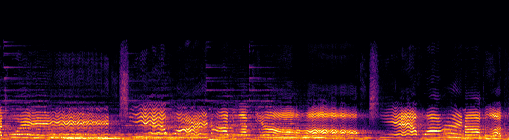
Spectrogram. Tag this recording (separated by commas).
Music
